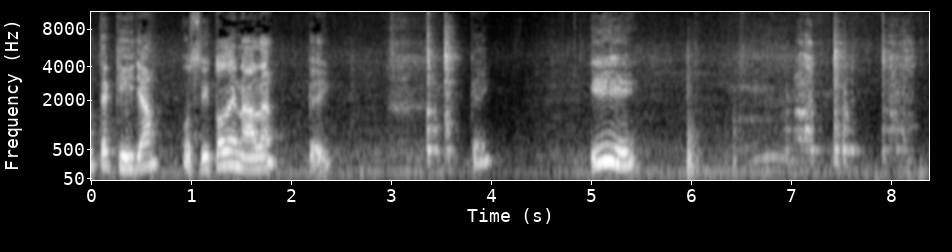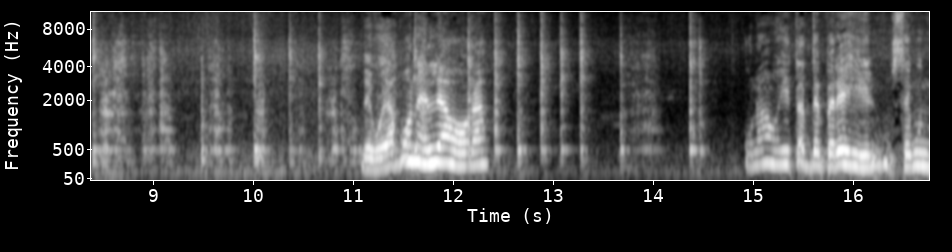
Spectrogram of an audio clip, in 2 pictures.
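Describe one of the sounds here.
Butter sizzles softly in a hot pan.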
